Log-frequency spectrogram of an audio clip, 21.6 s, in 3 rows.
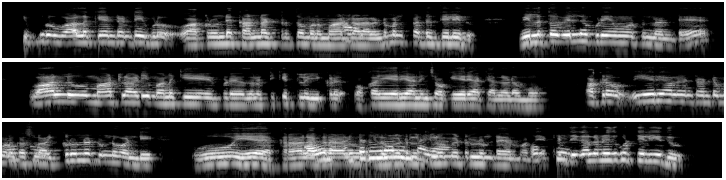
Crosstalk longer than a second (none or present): present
